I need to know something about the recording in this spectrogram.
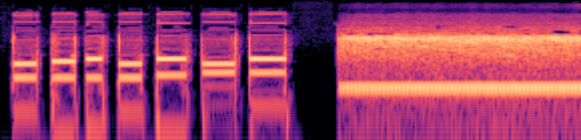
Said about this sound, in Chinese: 所以当我决定见面以后，就立刻给他打了电话。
